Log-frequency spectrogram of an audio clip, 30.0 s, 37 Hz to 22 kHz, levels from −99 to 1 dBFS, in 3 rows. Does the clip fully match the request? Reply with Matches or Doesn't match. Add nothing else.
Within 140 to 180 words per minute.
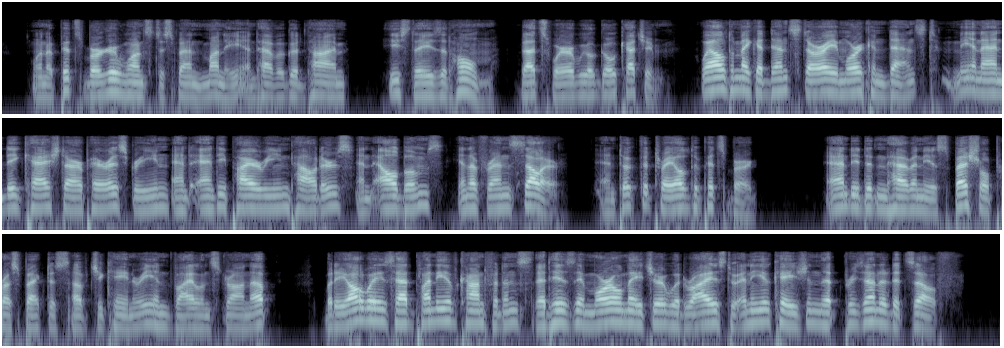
Matches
